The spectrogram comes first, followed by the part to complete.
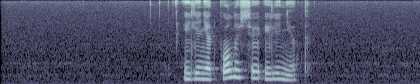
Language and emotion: Russian, neutral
